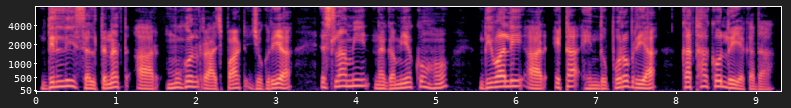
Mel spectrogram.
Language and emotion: Santali, neutral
